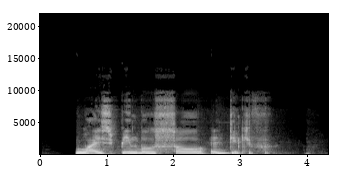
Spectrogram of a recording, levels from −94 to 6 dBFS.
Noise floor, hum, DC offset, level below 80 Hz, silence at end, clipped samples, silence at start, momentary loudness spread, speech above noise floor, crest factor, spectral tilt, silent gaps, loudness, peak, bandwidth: -55 dBFS; none; under 0.1%; -54 dBFS; 0.3 s; under 0.1%; 0.55 s; 12 LU; 38 dB; 16 dB; -5.5 dB/octave; none; -17 LUFS; -2 dBFS; 9.8 kHz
